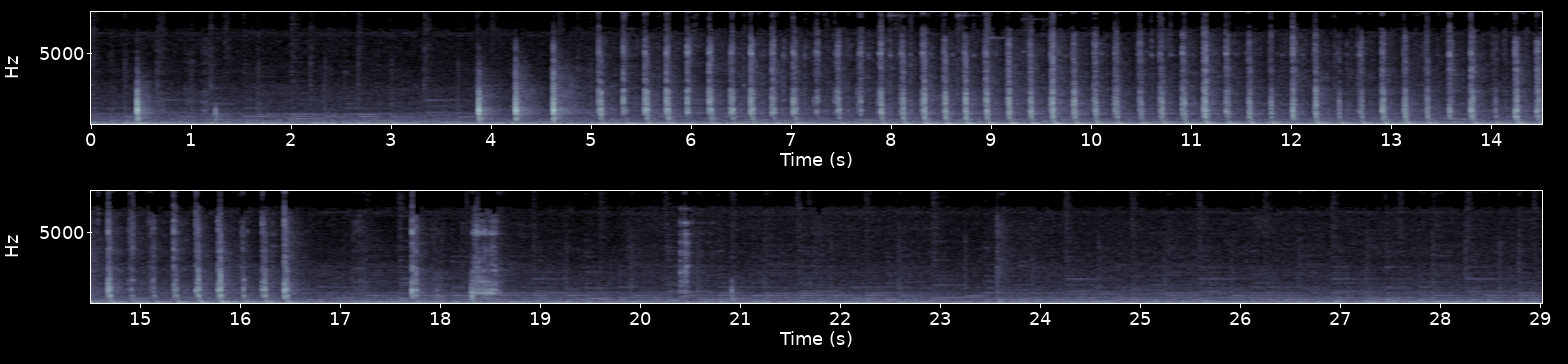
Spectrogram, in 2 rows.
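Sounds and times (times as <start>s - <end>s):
knocks on cutting board: 0.4s - 0.7s
knife chopping on cutting board: 0.4s - 1.4s, 3.9s - 16.6s, 17.6s - 18.7s.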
